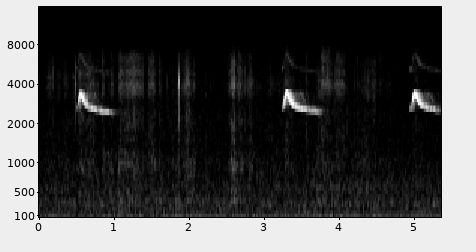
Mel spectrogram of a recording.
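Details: Night bird heard at 4am from a mesquite tree: three loud descending whistles, each bright start slurring down to a brief steady note, repeated at irregular intervals of about two to three seconds over soft background hiss.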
